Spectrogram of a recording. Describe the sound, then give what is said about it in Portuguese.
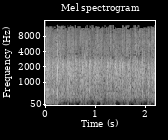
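An audience applauds the music director of a Brazilian music TV programme with a brief, even burst of many hands clapping at moderate level. “Dé Palmeira, por favor, aplaudam Dé Palmeira.”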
